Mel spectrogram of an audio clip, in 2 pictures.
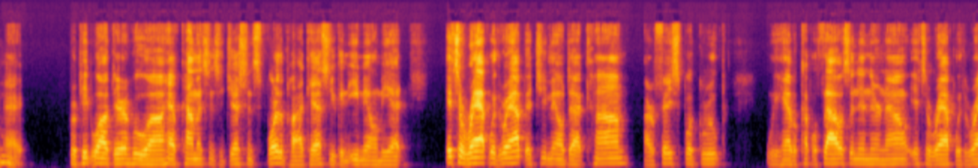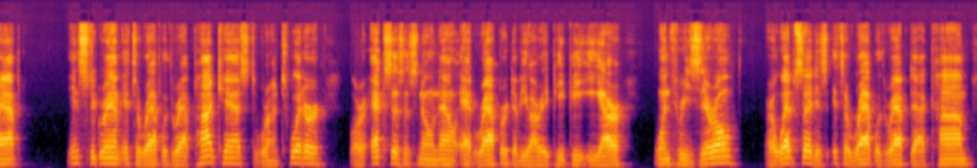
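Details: Adult man; plain speech.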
